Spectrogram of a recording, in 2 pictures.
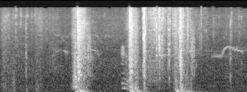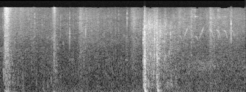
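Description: An axe chops into wood with sharp, heavy thuds.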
